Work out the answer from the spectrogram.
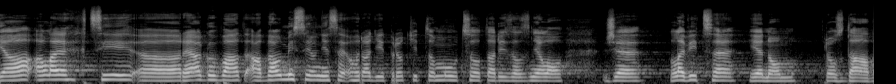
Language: Czech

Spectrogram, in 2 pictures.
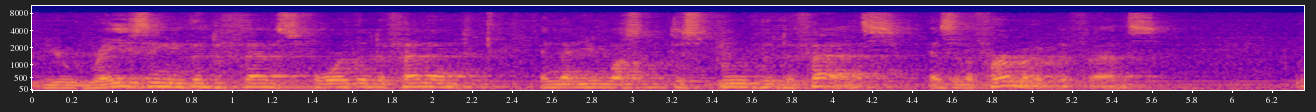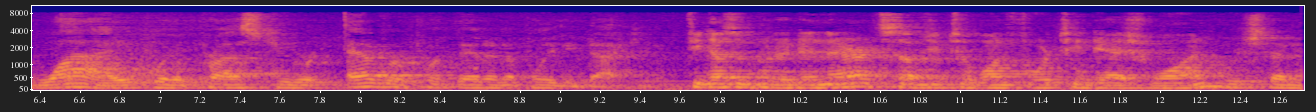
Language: English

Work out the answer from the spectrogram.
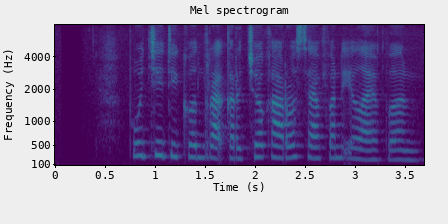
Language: Javanese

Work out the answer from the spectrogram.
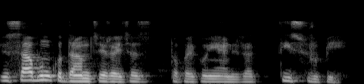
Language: Nepali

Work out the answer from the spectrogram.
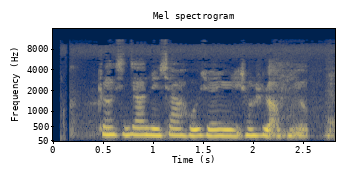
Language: Chinese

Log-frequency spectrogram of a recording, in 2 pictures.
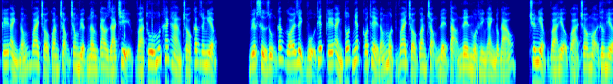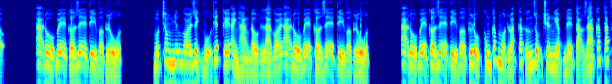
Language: Vietnamese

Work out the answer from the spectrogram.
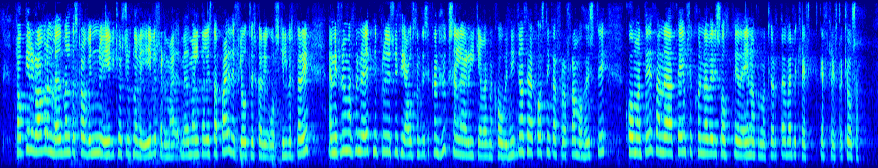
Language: Icelandic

